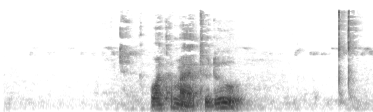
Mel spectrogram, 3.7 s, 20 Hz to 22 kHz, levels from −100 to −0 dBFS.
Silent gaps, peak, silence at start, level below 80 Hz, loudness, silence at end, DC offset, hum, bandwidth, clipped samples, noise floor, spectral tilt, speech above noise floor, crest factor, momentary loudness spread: none; -10 dBFS; 1.2 s; -70 dBFS; -29 LUFS; 0.2 s; under 0.1%; none; 16 kHz; under 0.1%; -88 dBFS; -6 dB/octave; 61 dB; 22 dB; 23 LU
